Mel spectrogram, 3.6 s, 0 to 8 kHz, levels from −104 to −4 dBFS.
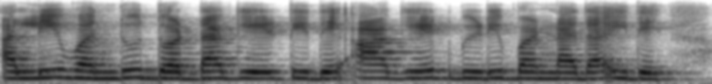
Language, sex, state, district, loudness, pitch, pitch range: Kannada, female, Karnataka, Bidar, -17 LUFS, 230 Hz, 220-230 Hz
